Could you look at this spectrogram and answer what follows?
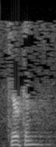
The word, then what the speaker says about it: Kirche: That became the German word for church, Kirche, Kirchen. Scandinavian, Kirku, Finnish, Kirk, Scottish, and English, church. You used to have a hard C sound when you pronounced it, Kirche.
